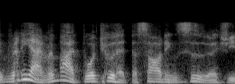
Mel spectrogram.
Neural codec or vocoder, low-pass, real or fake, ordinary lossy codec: codec, 16 kHz in and 24 kHz out, 0.6 kbps, FocalCodec, streaming, 4096 codes; 7.2 kHz; fake; none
